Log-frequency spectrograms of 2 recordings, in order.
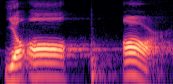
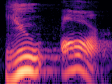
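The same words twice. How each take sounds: First: "You all are." slow, weight falling on "are"; stress on ARE. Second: "You are." with "You" raised and pushed; stress on YOU. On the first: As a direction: lean into "are", drawn out. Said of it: "Jesus says". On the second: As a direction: hit "You" high, then settle on "are". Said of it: "it simply is". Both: Shown as a demonstration.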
